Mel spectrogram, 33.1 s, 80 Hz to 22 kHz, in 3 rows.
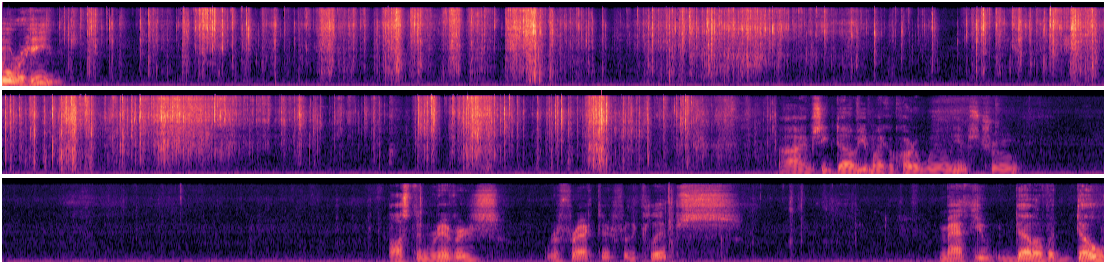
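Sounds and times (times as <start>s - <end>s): steady low hum: 0.0s - 33.0s
wrapper crinkling: 0.2s - 18.8s.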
